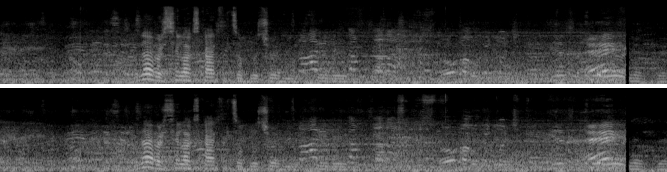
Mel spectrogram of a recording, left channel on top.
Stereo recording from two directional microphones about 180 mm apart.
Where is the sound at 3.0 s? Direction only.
65° right (ahead or behind).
